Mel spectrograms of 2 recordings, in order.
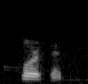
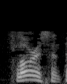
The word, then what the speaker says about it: Florissant: Let's talk to Florissant, Michigan. Is that how you pronounce it? – No, it's Florissant. – Florissant, thank you.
